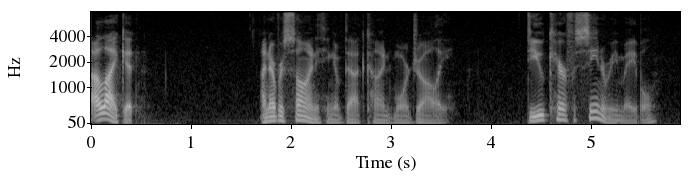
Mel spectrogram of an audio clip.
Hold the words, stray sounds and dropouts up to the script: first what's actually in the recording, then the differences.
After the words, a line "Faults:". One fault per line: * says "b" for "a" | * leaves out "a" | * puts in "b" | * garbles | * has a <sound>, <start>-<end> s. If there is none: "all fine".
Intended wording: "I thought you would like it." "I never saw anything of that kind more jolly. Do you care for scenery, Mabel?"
"I like it." "I never saw anything of that kind more jolly. Do you care for scenery, Mabel?"
Faults:
* leaves out "thought you would"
